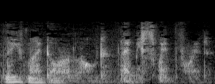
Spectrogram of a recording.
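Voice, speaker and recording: An actor playing a weary, haunted escaped seaman who confides in a hushed, halting way, as in a radio drama. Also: highs cut off, background noise, lightly acted. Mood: bitter, haunted. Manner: hushed, breathy, halting confession.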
